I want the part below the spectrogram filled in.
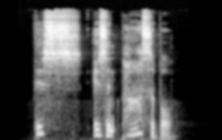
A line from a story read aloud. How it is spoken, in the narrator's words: said Rebecca quietly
